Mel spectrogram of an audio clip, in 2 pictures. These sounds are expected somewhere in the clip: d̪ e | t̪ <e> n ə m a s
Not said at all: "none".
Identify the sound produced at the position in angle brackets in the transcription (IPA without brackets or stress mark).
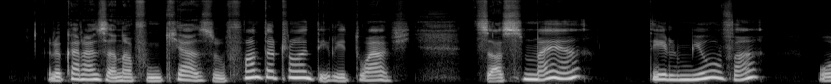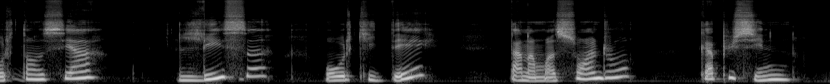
a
